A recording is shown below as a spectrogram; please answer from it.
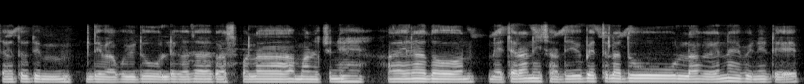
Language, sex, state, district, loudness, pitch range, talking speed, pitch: Chakma, female, Tripura, Unakoti, -14 LUFS, 120-130 Hz, 135 wpm, 125 Hz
